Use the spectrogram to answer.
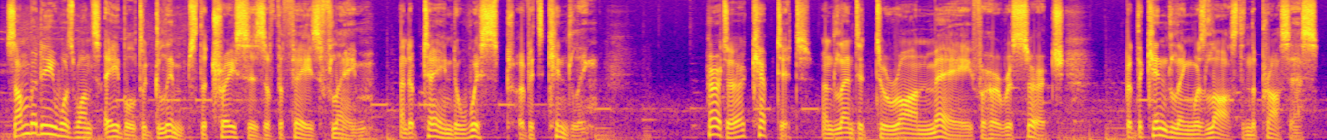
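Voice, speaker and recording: A man's voice: on the low side, very animated, normal speed. An actor playing a learned, serious man in a video game cutscene, explaining an investigation in articulate, expository lines. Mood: serious, explanatory. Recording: faint music behind the voice. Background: faint background music.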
